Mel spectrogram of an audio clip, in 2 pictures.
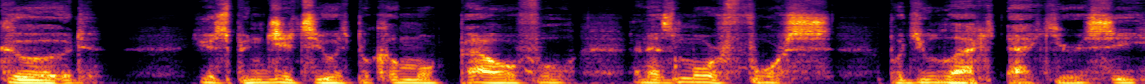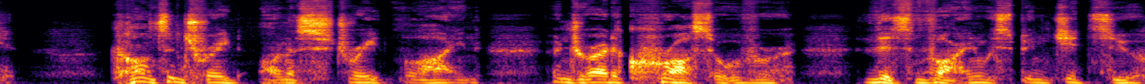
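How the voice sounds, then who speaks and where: A put-on character voice from a man, raspy and medium-pitched, with monotone, flat intonation at a moderate pace. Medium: read story. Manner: measured, instructive.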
